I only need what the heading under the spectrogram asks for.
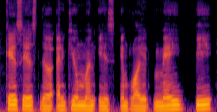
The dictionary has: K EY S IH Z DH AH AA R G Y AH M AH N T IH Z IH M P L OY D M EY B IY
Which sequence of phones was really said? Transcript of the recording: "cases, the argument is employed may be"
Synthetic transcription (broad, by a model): K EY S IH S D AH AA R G Y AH M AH N IH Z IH M P L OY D M EY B IY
